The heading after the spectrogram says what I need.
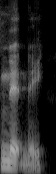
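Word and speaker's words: Nittany: can bear nney nit it's not you don't pronounce the t's as much as I had to be it's Nitty Nitty okay that that is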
